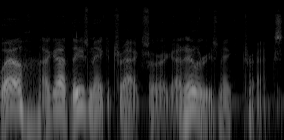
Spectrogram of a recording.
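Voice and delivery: put-on whispered, weird-sounding Southern accent voice. Joking about Clinton watching a show, in a weird Southern Clinton voice. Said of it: "weird Southern Clinton".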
